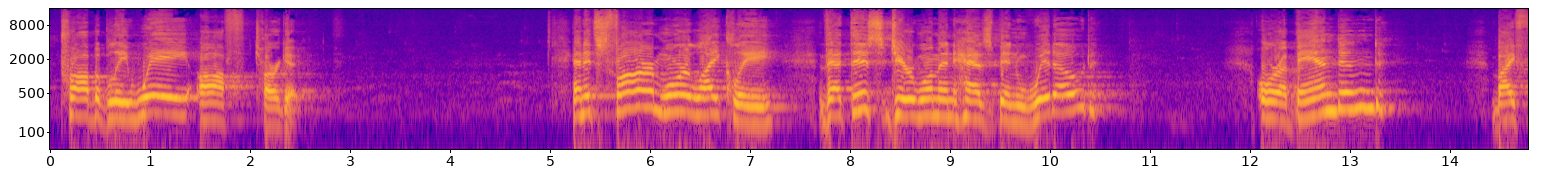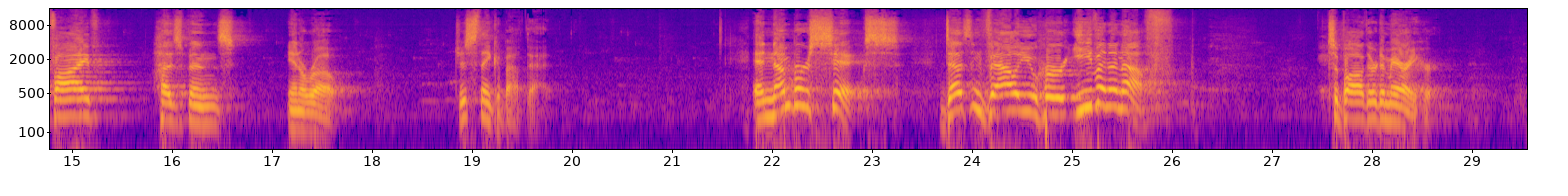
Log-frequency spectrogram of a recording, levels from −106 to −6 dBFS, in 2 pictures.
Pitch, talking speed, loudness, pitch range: 210 Hz, 85 wpm, -23 LUFS, 175-260 Hz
